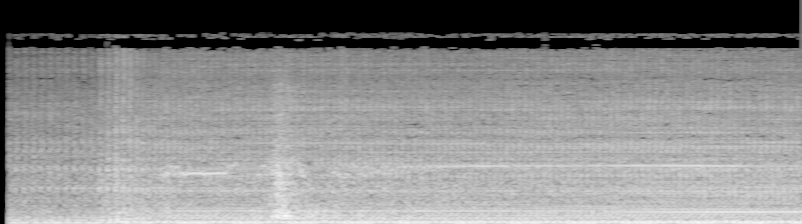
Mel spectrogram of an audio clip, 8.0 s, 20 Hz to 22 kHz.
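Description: Diesel engine of a Case 648 compact backhoe loader running with a fast, steady chug. About three seconds in there is a brief loud falling swish. After that a steady whine runs over the engine as the front loader bucket is raised.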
